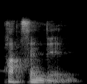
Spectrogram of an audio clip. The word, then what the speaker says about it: Pattenden: just dive straight in who is parsonde thank you for pronouncing my name correctly um so what would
